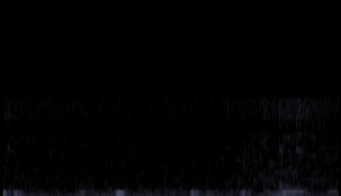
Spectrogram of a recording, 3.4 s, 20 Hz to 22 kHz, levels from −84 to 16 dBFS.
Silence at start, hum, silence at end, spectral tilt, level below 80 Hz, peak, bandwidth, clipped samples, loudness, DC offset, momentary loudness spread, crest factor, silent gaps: 0.05 s; none; 0 s; -3 dB/octave; -88 dBFS; -48 dBFS; 11.5 kHz; under 0.1%; -65 LUFS; under 0.1%; 8 LU; 18 dB; none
